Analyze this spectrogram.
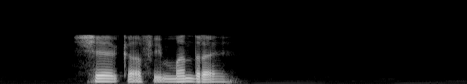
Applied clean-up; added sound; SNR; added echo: none; none; none; none.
